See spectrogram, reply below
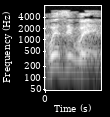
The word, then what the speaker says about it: WYSIWYG: It's pronounced WYSIWYG, in case you've never heard that word, WYSIWYG.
